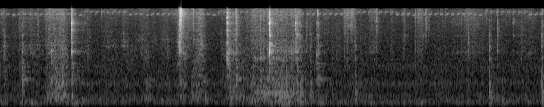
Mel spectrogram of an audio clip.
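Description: Small metallic clicks and scrapes as the nut of a braided water supply line is turned by hand onto the brass elbow fitting of a dishwasher inlet valve, in a loose series of ticks with a couple of louder ones about two seconds in.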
